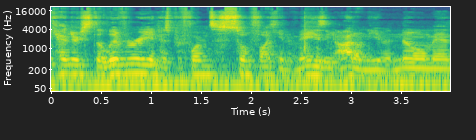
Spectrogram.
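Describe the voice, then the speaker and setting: A man speaks over noticeable background noise. The room echo is audible. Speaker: music reviewer YouTuber. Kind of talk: casual monologue review. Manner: fast; animated.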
